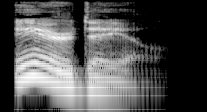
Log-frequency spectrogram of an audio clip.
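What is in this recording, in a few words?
"airedale", British English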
